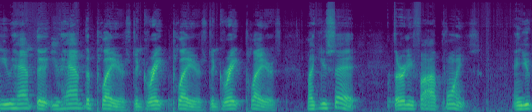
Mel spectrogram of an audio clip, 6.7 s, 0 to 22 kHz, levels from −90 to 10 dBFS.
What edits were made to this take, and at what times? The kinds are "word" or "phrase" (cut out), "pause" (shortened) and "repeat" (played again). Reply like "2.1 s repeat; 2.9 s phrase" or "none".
2.1 s repeat; 4.8 s phrase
